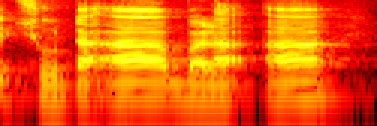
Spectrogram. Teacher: इसमें आपका मुंह पूरा खुला रहता है इसमें आपका जो होठ है वह गोल नहीं होते हैं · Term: आवृत मुखी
